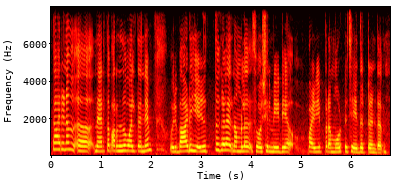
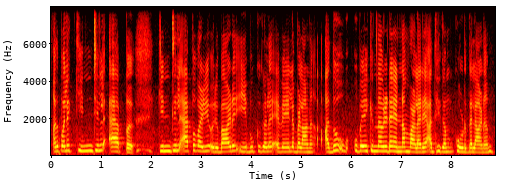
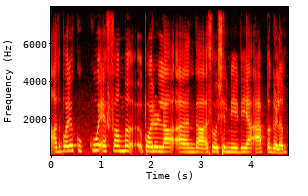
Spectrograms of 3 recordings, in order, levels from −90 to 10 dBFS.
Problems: none marked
